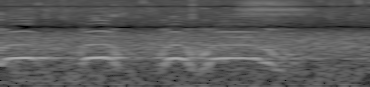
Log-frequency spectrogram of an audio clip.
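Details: Barred Owl female calling loudly as her mate visits; a run of clear hooted notes, several held level then arched and dropping at the end, given in quick succession.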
